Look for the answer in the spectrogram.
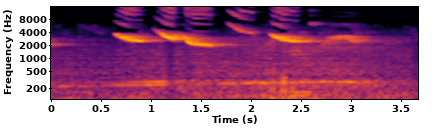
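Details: Seven-month, 20-day-old green-winged saltator, 13/11/2020: three loud, ringing, downslurred whistles in quick succession, then a softer trailing whistle, over a faint steady low hum.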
